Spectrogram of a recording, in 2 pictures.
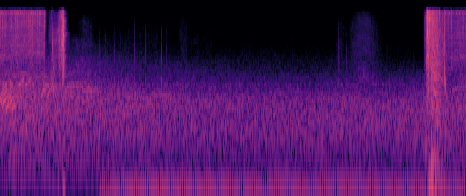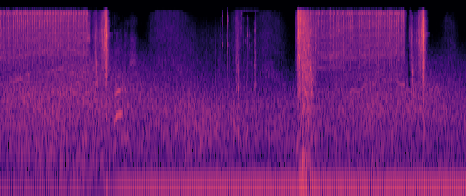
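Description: Wind rushes steadily past a gliding parachute.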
